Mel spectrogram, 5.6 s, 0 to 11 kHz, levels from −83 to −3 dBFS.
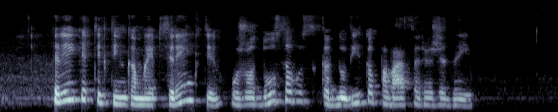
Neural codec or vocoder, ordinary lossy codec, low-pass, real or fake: codec, 16 kHz, 4 kbps, X-Codec, HuBERT features, trained on general audio; AAC, 48 kbps; 7.2 kHz; fake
